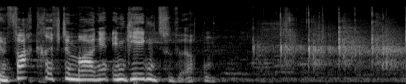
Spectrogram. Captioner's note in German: Beifall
